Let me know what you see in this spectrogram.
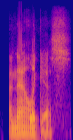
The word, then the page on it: analogous: American English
